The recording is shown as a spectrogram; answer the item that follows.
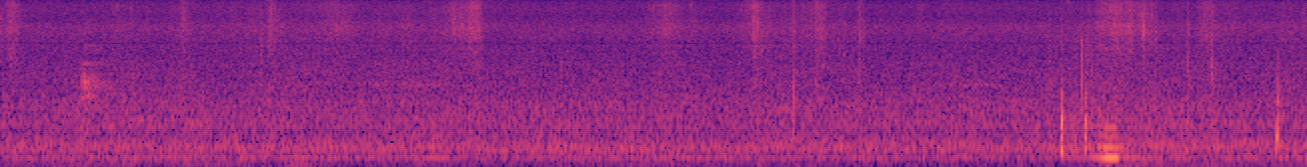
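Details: Honey bees at hives during a honey harvest, a steady low buzzing hum throughout with a few faint clicks and knocks near the end.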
